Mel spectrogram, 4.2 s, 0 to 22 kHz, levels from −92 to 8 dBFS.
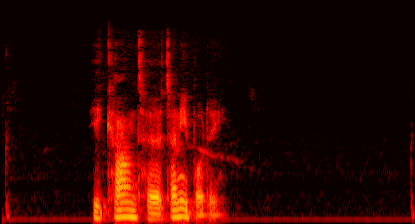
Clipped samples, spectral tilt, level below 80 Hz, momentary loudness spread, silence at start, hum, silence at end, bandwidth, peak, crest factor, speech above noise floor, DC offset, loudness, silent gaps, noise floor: under 0.1%; -7 dB/octave; -70 dBFS; 11 LU; 0.05 s; none; 1.9 s; 13 kHz; -12 dBFS; 24 dB; 43 dB; under 0.1%; -32 LUFS; none; -73 dBFS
